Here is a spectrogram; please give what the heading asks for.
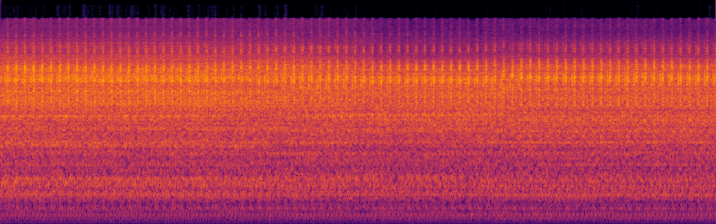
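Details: Suzuki Vitara engine at steady cold idle with a sharp, regular ticking knock about four a second; engine knock showing on cold start.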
